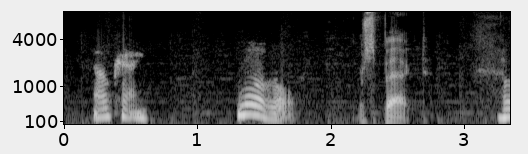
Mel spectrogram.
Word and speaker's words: Louisville: Coached at Louisville. Mm-hmm. Louisville. Yep. That is the worst name to try to pronounce.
